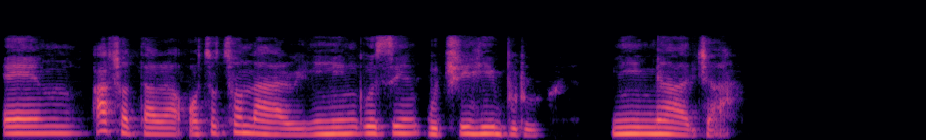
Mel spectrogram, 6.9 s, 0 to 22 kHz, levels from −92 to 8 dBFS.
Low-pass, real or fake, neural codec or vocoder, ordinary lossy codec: none; fake; codec, 16 kHz, 2 kbps, FunCodec, trained on LibriTTS, 25 frames a second; none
